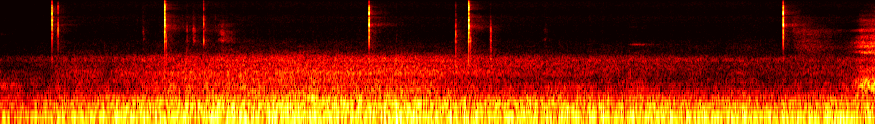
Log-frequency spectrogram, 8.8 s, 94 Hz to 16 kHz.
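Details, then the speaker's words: Nova sliding thumb control (amptrol) on an Everlast MTS 275P welder: sharp single clicks in a quiet room at the slightest nudge; the start switch beside the amperage potentiometer trips far too easily and can fire the torch. "the slightest little movement, you know, you're rolling you imagine that with your you got a glove on, right? Slightest little movement, and it's on."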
